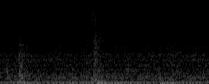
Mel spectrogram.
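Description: Faint strokes of a watercolour brush across paper, over a steady low hum.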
